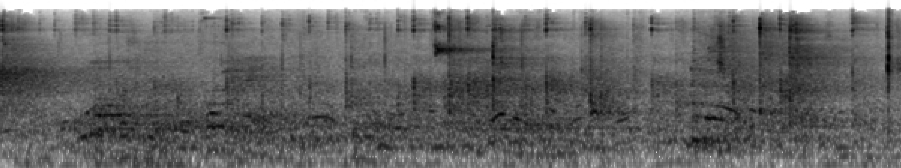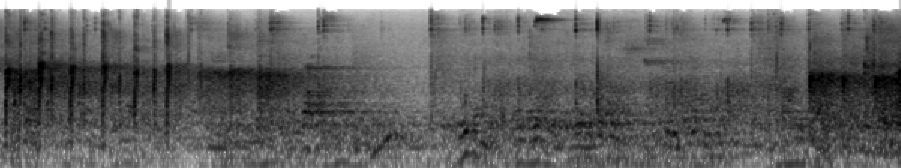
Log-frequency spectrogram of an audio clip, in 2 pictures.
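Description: Table tennis balls clicking off bats and tables in a reverberant sports hall, many separate strikes from several tables, with quick runs of rally hits about halfway through and near the end.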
